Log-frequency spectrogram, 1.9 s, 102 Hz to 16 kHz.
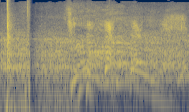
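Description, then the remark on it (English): Two sharp, loud smacks of a baseball popping into a catcher's mitt on a 3-2 strike, a quick pair of impacts, followed by voices and crowd noise, as the Washington Nationals win the World Series. “Dude, did you hear that glove?”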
